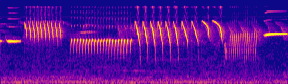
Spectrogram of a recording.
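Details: Canary in full song: a brief whistle, then a string of distinct rapid trills, each a different tour of fast repeated notes, ending with a clear high whistled note.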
